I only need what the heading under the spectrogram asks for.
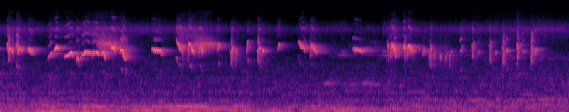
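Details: Javan grey-throated white-eye (opior jawa, cak gentong) giving ngriwik song, a clear, open-voiced style used to tutor caged birds. Rapid high chattering twitters and short whistled phrases come in bursts, with brief pauses between runs.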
